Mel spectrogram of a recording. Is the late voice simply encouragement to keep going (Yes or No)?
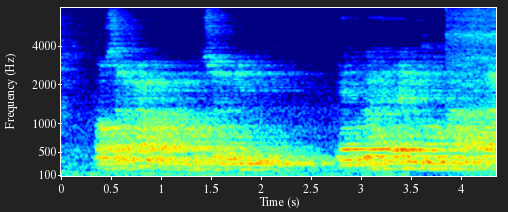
Yes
